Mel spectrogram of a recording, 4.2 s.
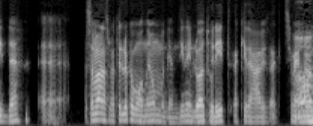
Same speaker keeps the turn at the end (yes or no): no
